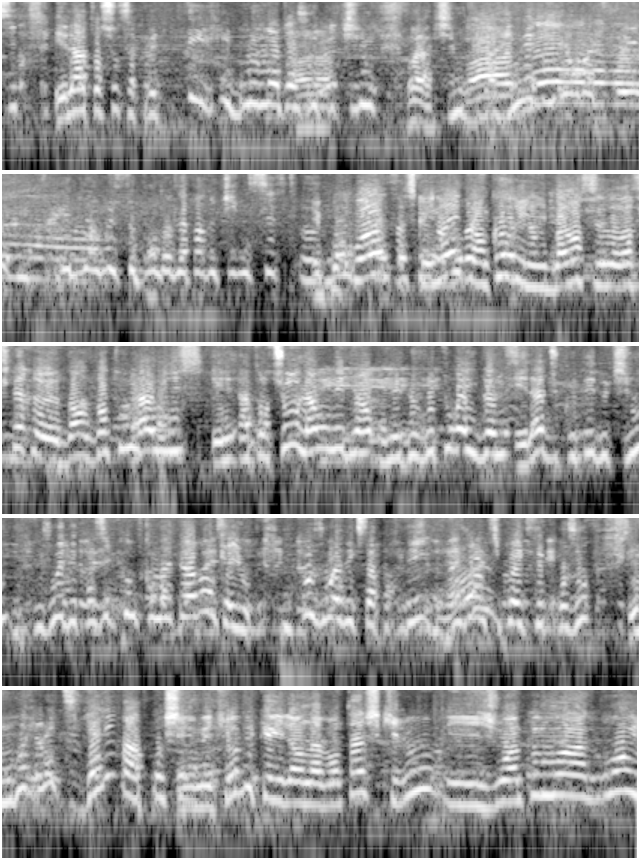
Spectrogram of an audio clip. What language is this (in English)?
French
